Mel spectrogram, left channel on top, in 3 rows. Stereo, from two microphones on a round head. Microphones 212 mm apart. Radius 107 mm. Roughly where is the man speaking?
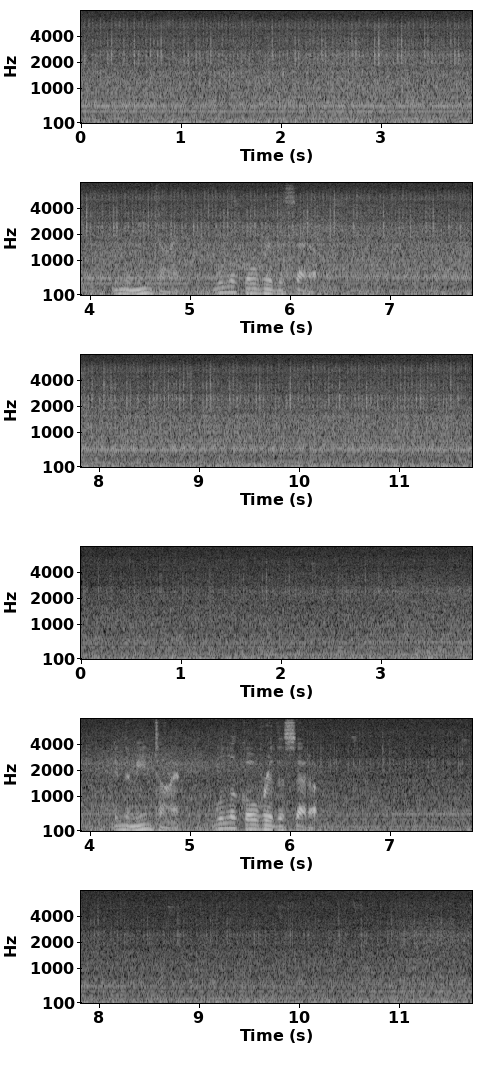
Right.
